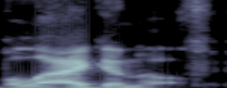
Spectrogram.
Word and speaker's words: Blaggenuf: It's called Blag Enough, and that's spelled on the screen.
